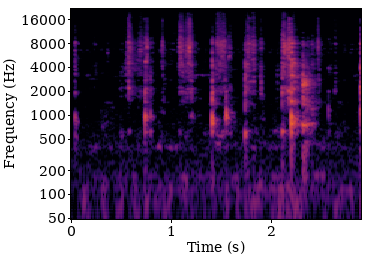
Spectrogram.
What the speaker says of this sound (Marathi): चमच्याच्या साहाय्याने सोप बेस एकसारखा ढवळत राहायचा आहे.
